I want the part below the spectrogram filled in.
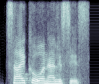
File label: "psychoanalysis", Indian; Dictionary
